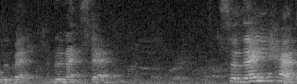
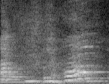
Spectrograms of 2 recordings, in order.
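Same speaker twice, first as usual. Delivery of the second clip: loud voice; 3 semitones higher, 11 dB louder than usual. Pretend. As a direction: yell it like you're hard of hearing. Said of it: "saying in a loud voice".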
